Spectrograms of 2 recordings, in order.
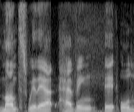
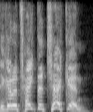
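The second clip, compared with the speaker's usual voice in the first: shrill, booming yell; 10 dB louder than usual. Imitating a cooking video host on Instagram: imitating a yelling cooking video host. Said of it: "he yells".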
